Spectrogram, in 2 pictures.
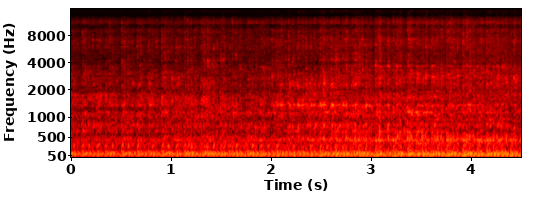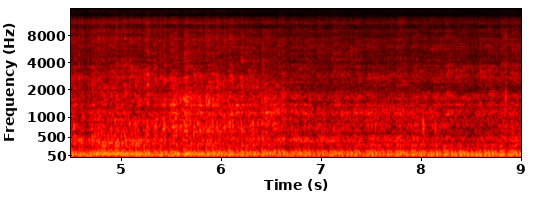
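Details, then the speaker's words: Boat engine, hotwired via starter solenoid terminals, choke used: low, even rumble with no surging or dropouts, RPM gauge no longer dipping as before; idling smoothly after fix, starter solenoid later found bad. "All right, so as you can hear, we got the boat running. We just had to fiddle with it a little bit, but I'll show you guys here. And that RPM gauge is not dipping around like it was before. Dude, this sounds a lot better."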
